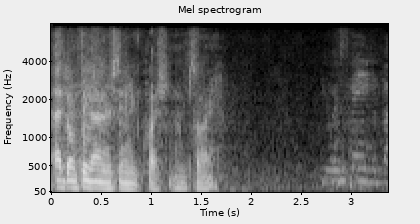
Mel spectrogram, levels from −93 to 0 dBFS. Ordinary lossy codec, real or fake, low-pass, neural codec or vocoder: AAC, 48 kbps; fake; 7.2 kHz; vocoder, 44.1 kHz, 128 mel bands, Pupu-Vocoder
